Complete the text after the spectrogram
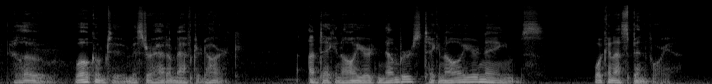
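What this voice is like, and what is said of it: Sultry late-night radio DJ voice. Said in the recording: “my sultry tones ... Get your radio voice on ... That was pretty good”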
